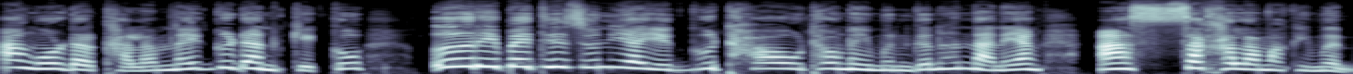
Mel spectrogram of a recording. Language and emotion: Bodo, surprised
